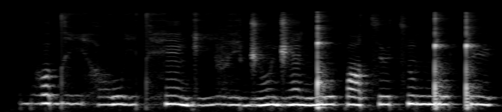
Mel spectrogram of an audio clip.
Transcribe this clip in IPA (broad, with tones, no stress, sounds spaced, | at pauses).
bʱ ɔ˥ dʱ i̤˥˧ h ɔ̤˥ w i̤˧˥˧ t h ẽ˥˧ ɡʱ i̤˧˥˧ v e̤˥˧ d͡ʒ ũ˧˥˧ d͡ʒ ɛ̃˥˧ ŋ͡ǃ u˥ p ɑ˥˧ t͡s ʉ˥ t͡s ũ˥ ŋ͡ǃ u˥˧ ǃ y˥˧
